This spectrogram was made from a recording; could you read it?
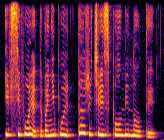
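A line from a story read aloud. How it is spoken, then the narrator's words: Sigh. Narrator (Russian): вздохнула Рита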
